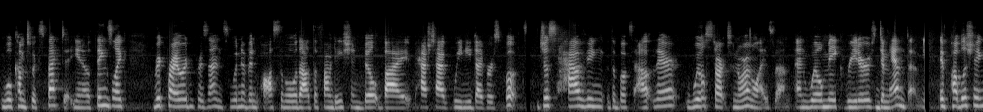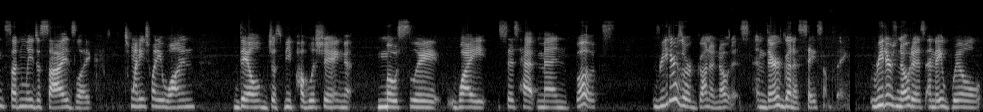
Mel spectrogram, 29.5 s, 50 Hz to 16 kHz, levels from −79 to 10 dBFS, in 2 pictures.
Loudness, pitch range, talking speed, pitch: -20 LUFS, 200-235 Hz, 145 wpm, 215 Hz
